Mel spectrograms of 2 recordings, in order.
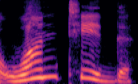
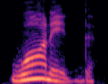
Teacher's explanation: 주변에 n이 있다 보니까 t가 쏙 사라집니다 그래서 원티드 하셔도 되지만 t가 사라지는 그 경향에 따라서 원이드 이렇게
